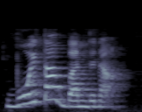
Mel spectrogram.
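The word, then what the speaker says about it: Boita Bandana: ये जो फेस्टिवल है इसको जब आप प्रोनाउंस करोगे ना, बोयता वंदना, यहाँ वेस्ट बंगाल में आपने जनरली देखा होगा, उड़ीसा में, वेस्ट बंगाल में, यहाँ पर वा को बा बोला जाता है, राइट।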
